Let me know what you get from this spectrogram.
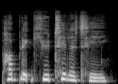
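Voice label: "public utility", British English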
